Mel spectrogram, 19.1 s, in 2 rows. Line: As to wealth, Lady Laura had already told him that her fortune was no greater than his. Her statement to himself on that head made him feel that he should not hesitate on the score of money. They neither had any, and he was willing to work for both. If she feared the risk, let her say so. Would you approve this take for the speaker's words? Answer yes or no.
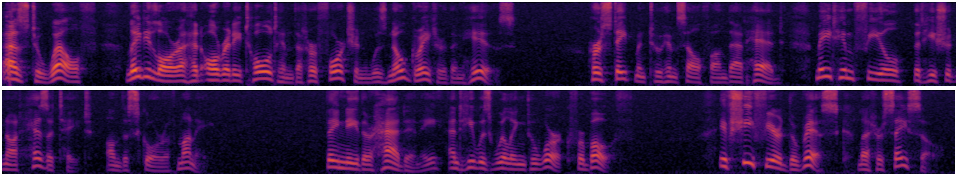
yes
